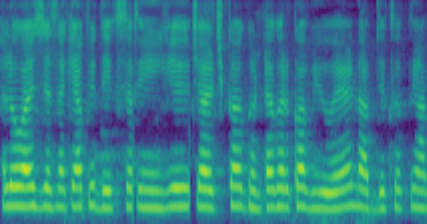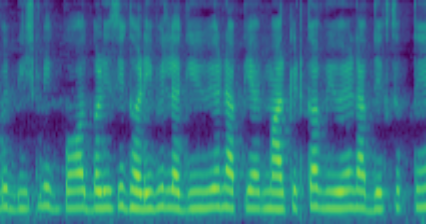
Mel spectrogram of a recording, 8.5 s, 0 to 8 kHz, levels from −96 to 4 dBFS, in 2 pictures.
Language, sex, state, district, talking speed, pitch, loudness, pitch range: Hindi, female, Andhra Pradesh, Krishna, 325 wpm, 235 Hz, -17 LUFS, 225-245 Hz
